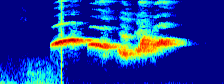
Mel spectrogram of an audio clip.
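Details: Female white-rumped shama call, used to lure males into singing: a clear whistled phrase starting with a long rising note, then lower warbled notes, about one and a half seconds long.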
